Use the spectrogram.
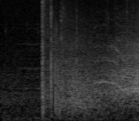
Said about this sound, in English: That's like, that sound effect is a shooting.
